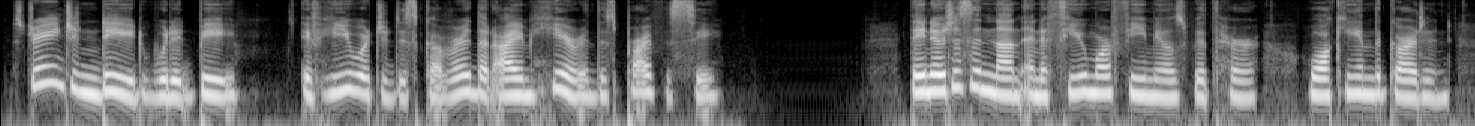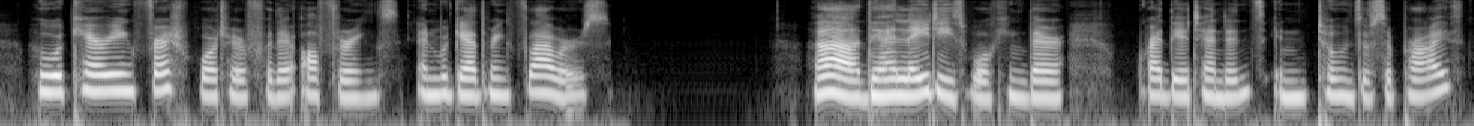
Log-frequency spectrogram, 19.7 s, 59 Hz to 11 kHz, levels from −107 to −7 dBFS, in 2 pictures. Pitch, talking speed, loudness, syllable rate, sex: 220 Hz, 175 wpm, -22 LUFS, 6.0 syllables/s, female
